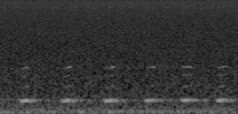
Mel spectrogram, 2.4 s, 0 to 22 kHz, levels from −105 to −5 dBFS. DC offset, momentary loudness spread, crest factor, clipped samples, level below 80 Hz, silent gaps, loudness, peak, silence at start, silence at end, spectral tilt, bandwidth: under 0.1%; 2 LU; 14 dB; under 0.1%; -66 dBFS; none; -53 LUFS; -38 dBFS; 0 s; 0 s; -3.5 dB/octave; over 20 kHz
